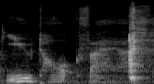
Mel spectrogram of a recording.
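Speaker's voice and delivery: put-on southern drawl. Retelling what a man at church said to him: imitating a southern drawl. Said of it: "he said with that southern drawl".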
